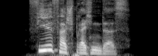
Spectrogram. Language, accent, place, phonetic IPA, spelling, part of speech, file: German, Germany, Berlin, [ˈfiːlfɛɐ̯ˌʃpʁɛçn̩dəs], vielversprechendes, adjective, De-vielversprechendes.ogg
- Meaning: strong/mixed nominative/accusative neuter singular of vielversprechend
